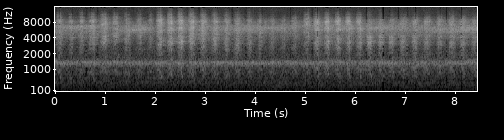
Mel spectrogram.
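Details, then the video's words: Two pileated woodpecker chicks in a nest hole beg while being fed, a run of harsh rasping bursts repeating roughly twice a second over a steady hiss and an unbroken high hum. "Feeding two pileated woodpecker chicks in the hole!"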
